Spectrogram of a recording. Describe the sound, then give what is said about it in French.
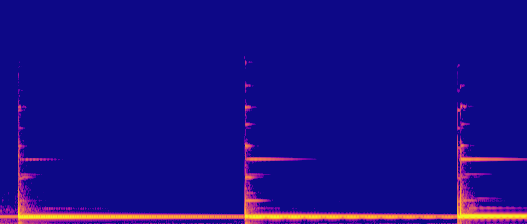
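A single homemade chime is struck three times at steady intervals, each clear metallic tone ringing on and sustaining into the next strike, fairly loud, with no voices. “C'est un carillon, tout bête, sauf que”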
